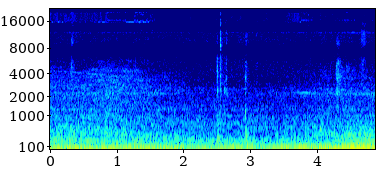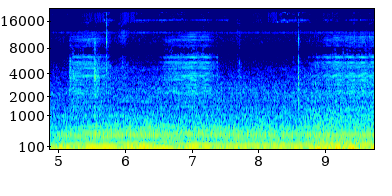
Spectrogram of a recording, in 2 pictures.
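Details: 2019 Honda Civic EX: a low, steady buzz hums over the car's rumble for several seconds; Honda dealerships could not find its source.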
